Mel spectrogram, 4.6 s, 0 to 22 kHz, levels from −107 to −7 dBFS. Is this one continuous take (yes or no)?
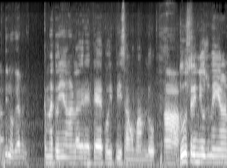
no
